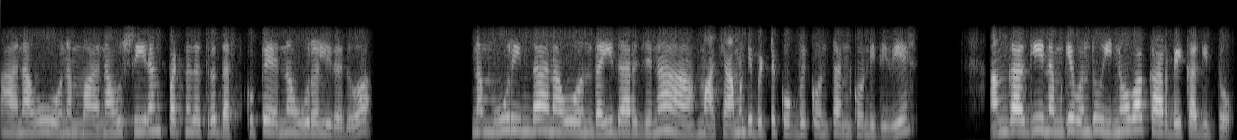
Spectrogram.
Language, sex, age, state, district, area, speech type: Kannada, female, 18-30, Karnataka, Mandya, rural, conversation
